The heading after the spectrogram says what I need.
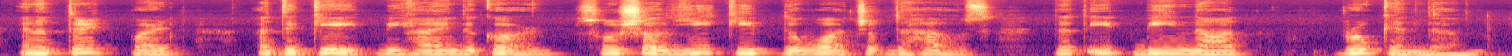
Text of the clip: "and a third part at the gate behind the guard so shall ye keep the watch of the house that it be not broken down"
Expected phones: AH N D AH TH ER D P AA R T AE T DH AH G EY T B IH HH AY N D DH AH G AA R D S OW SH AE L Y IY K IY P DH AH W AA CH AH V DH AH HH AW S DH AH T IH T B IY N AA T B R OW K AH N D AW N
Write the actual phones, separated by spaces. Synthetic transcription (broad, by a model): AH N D AH T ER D P AA R T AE T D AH G EY T B IH HH AY N D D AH G AA R D S OW SH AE L Y IY K IY P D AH W AA CH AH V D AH HH AW S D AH T IH T B IY N AA T B R OW K AH N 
